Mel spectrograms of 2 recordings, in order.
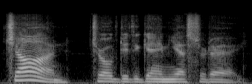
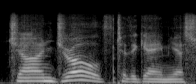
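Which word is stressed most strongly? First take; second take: John; drove. First: The strongest stress falls on the word John. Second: The strongest stress falls on the word drove. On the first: It answers who drove to the game. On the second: It answers how he got to the game.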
